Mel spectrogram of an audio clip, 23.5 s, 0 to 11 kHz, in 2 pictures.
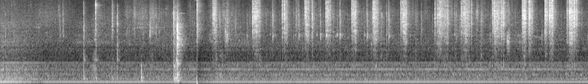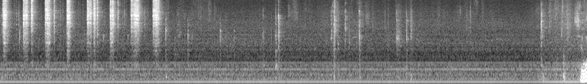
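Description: A ratchet works hex size 8 bolts loose while removing the turbocharger from an Audi RS6 (C5): rapid bursts of sharp, even clicks come in runs, then sparser ticks, close by over a steady low hum.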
